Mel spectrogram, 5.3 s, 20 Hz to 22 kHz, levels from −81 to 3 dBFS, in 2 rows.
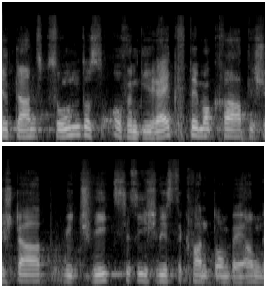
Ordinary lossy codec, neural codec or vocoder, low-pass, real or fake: Opus, 32 kbps; codec, 44.1 kHz, 3.4 kbps, Pupu-Codec; 14.4 kHz; fake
